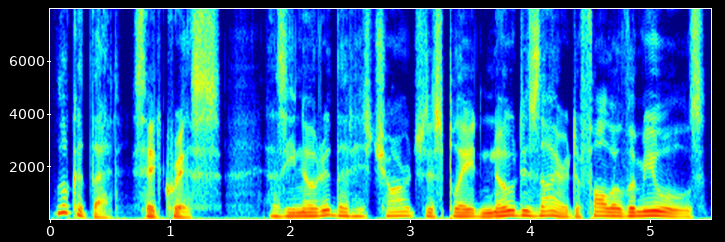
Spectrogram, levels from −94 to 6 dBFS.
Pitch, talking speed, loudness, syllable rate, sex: 140 Hz, 195 wpm, -16 LUFS, 4.8 syllables/s, male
